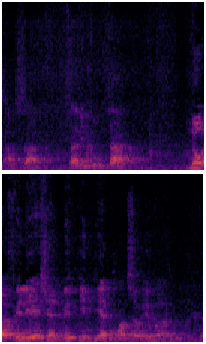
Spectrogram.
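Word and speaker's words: อาสา ศาลิคุปต: It's Asa Salikupta.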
